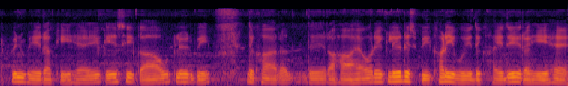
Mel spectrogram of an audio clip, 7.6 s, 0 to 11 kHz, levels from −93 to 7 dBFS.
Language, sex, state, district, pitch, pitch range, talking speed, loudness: Hindi, male, Rajasthan, Nagaur, 100 Hz, 95-120 Hz, 180 wpm, -31 LUFS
